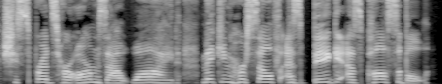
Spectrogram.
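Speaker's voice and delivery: ordinary delivery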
